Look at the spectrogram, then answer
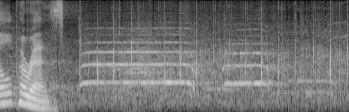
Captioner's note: cheering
